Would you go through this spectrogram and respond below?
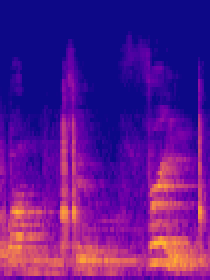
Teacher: very well known one is what we call th fronting whereby the dental fricatives are replaced by labiodentals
